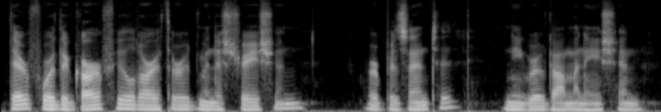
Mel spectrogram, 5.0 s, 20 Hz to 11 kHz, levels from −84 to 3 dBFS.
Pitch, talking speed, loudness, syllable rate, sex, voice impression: 110 Hz, 95 wpm, -20 LUFS, 5.7 syllables/s, male, very masculine, very adult-like, very middle-aged, very thick, tensed, very powerful, slightly dark, slightly hard, slightly muffled, fluent, slightly raspy, very cool, intellectual, very sincere, very calm, very mature, very friendly, very reassuring, unique, very elegant, slightly wild, very sweet, slightly lively, very kind, modest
